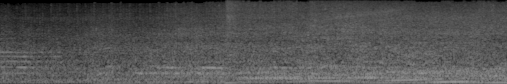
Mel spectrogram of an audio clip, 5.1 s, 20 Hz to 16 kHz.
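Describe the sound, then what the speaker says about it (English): Racing trucks at the 2021 FIA European Truck Racing Championship at Most pull away behind the pace truck, their engines and turbochargers making a loud, continuous roar that swells steadily as the field sets off. "multiple thousands of horsepower and turbochargers whistle into life"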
